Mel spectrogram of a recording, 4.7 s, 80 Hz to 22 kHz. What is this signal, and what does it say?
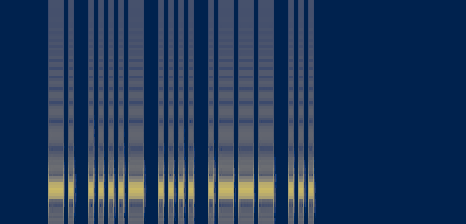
Morse code, heard as a keyed tone, about 25 wpm, 700 Hz. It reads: N4HJS
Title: Speed Racing - USA 1x3 Call Signs 20wpm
